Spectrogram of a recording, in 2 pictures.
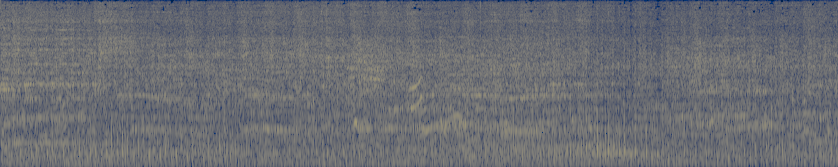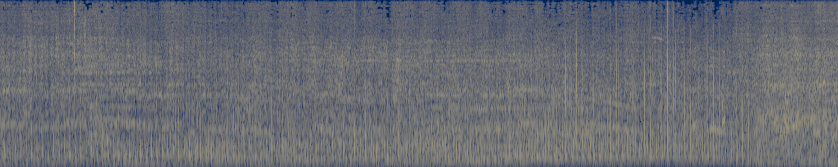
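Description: A helicopter flying overhead, its rotor beating in a fast, even pulse, with voices and some music in the background.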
